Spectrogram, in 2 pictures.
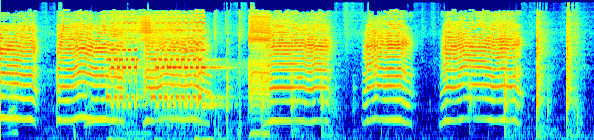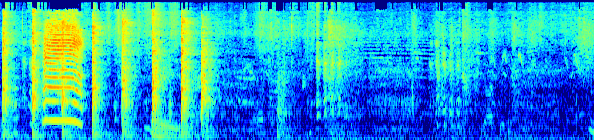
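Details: Goat kid under castration bleats repeatedly in distress, about one loud, wavering bleat per second and some cut short, then fading into quieter gasps, with a steady ringing tone briefly heard early on.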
